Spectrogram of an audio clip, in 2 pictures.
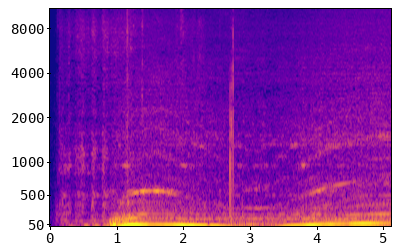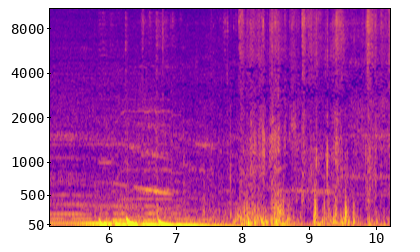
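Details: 2006 Hyundai Coupe 2.0 (gen 3.5), engine bay: a bearing-like whirring hum rises and falls with throttle blips, peaking around 1500–1600 rpm; caused by an overtight cambelt straining the pulleys, which was fixed.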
